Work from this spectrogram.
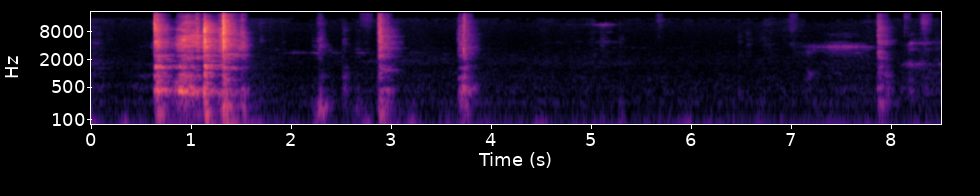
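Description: A pressure cooker lid is fitted and closed in a home kitchen while rice is prepared, producing a loud burst of metallic clattering followed by scattered sharp clanks and taps, with no speech.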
